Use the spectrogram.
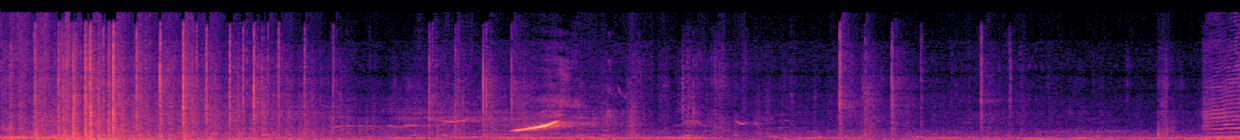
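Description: Pigeons in a loft give soft, low coos that are quiet and close, with a single sharp chirp standing out briefly among faint rustling.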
